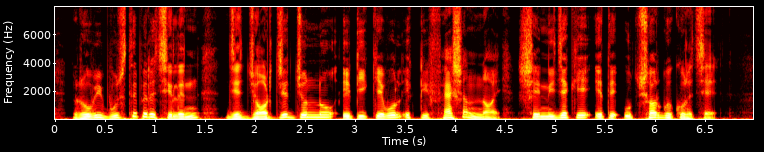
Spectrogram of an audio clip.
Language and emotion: Bengali, neutral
